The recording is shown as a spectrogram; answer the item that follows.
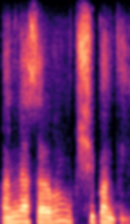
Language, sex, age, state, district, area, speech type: Sanskrit, male, 18-30, Odisha, Bargarh, rural, spontaneous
